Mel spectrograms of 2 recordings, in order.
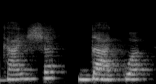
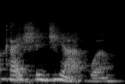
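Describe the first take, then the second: First: The vowel of de drops, merging into água. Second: The word de is said as a separate syllable. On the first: The speaker calls it right. "você fala que vai à loja comprar uma caixa d'água" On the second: The speaker calls it wrong. "Ninguém diz assim"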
